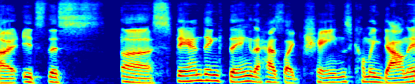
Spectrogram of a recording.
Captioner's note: none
